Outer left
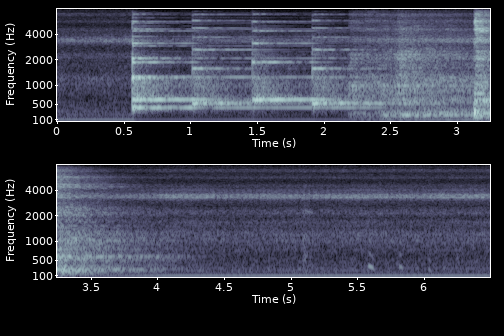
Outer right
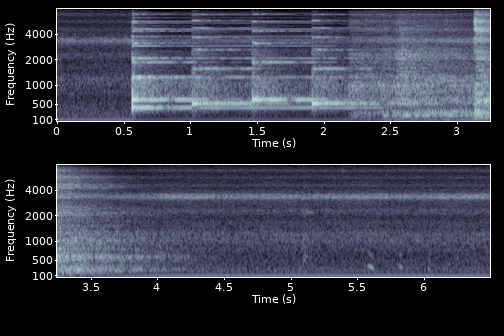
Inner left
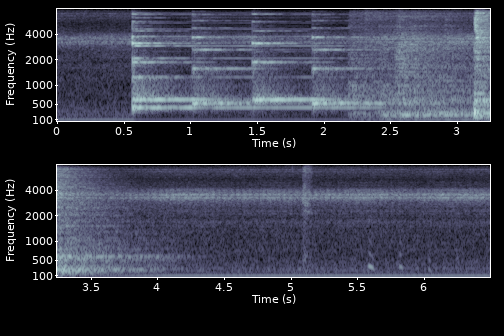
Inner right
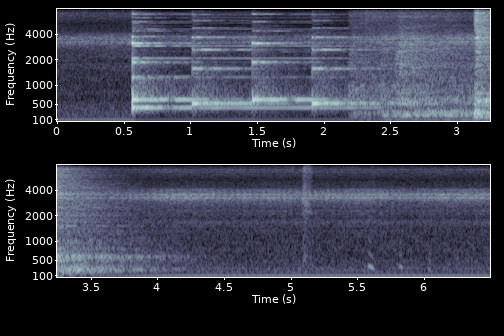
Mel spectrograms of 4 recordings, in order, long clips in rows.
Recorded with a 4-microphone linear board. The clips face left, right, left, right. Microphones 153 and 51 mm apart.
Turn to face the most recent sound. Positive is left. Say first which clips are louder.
# even, even
turn(degrees=60)  # may be behind; listen again after turning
